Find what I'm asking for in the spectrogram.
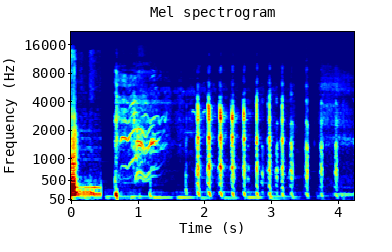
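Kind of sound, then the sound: sound effect, fart sound effect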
